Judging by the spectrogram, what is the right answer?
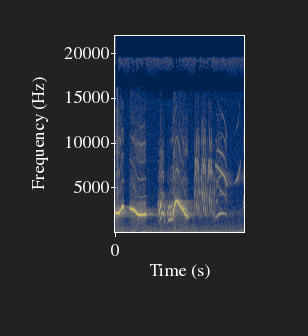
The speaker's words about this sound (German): Das ist eine Amsel.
